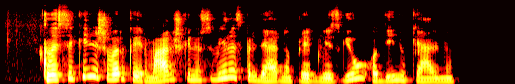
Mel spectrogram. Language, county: Lithuanian, Klaipėda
